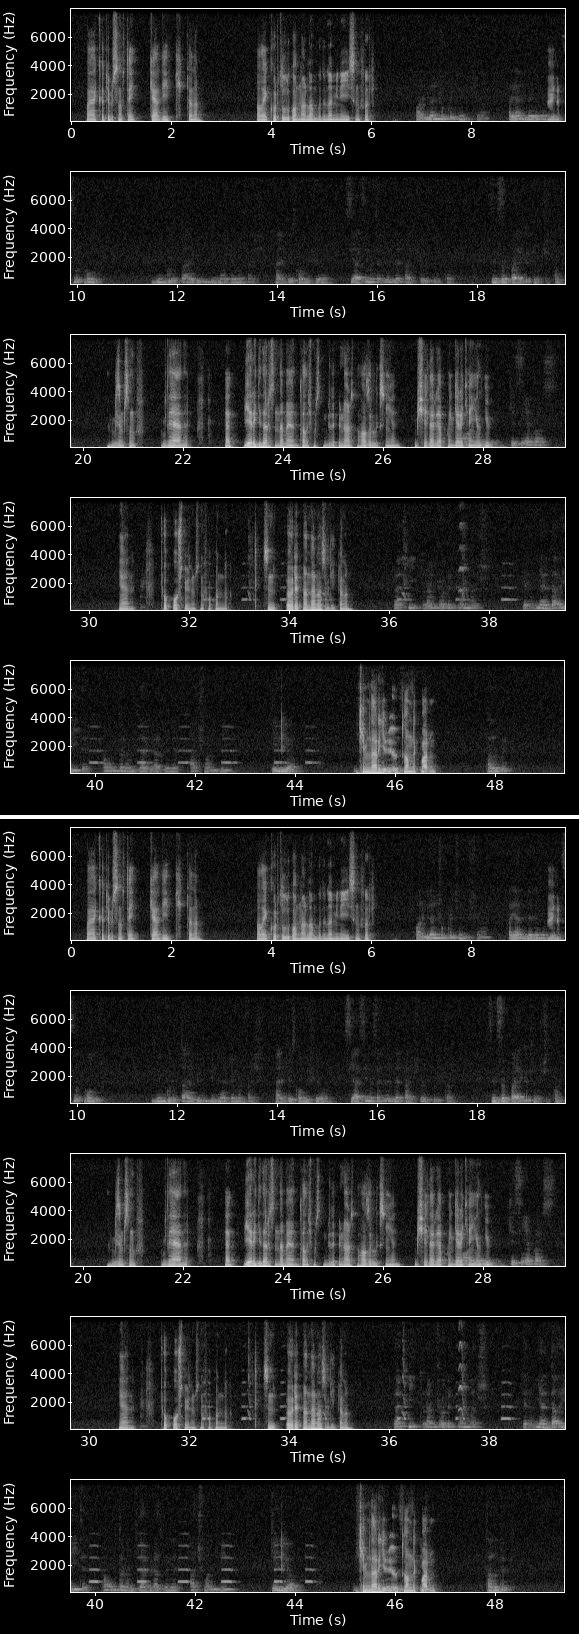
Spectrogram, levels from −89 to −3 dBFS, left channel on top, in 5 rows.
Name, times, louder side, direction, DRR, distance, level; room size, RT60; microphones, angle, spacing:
voice 1, 0.3-1.3 1.6-2.6 3.7-6.0 9.5-9.7 20.5-21.2 21.6-22.4 22.8-26.3 26.6-28.2 30.6-32.8 33.5-35.2 45.3-46.8, left 1 dB, 5° left, 0.3 m, -29 dB
voice 2, 6.9-8.4 8.7-10.6 11.5-17.6 18.0-19.8 27.6-29.4 31.0-31.1 36.1-38.0 38.7-42.9 43.5-44.2 45.2-45.5 45.8-46.8 47.8-48.4, right 2 dB, 60° right, 1.1 m, -45 dB
sound 1, 32.3-32.4 33.0-33.3 33.8-34.0 34.6-34.8 36.2-36.4 37.3-37.5 38.2-38.5 39.9-40.1 40.8-41.0 41.7-41.9 42.5-42.8 43.6-43.8 44.2-44.4, right 8 dB, 75° right, 1.4 m, -44 dB
8.1 x 4.7 x 5.6 m
head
